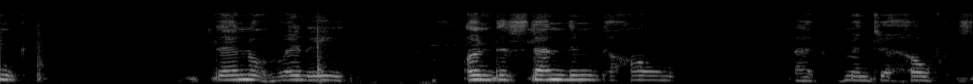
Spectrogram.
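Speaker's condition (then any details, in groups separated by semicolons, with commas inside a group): Cerebral palsy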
